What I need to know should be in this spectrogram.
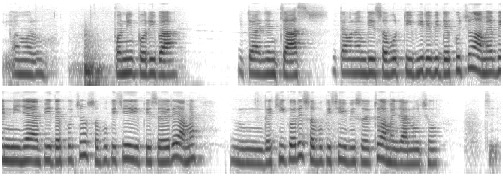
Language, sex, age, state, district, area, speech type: Odia, female, 30-45, Odisha, Bargarh, rural, spontaneous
